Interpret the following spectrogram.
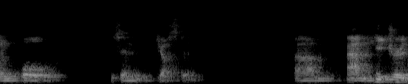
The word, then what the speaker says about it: Paul: But I think the Justin, he would pronounce in a French style, but Paul has a French pronunciation. My French, I don't think I'd quite say it. Paul. It's more or less Paul, but because it's the French do say it in a way that makes it sound different.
